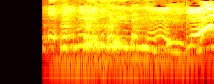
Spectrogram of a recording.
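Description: Baby laughing in long, wavering squeals, starting about half a second in and rising in pitch near the end.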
